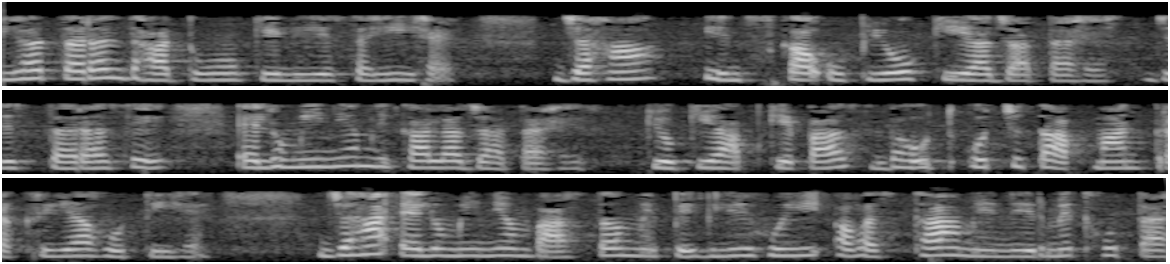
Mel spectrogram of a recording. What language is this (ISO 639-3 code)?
hin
